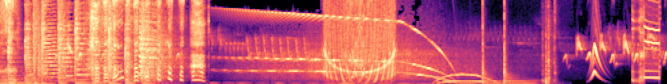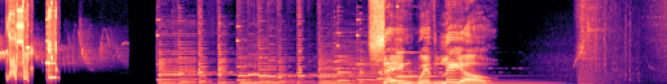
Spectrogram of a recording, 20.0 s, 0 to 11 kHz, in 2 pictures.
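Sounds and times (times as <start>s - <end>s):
children's song music: 0.0s - 2.8s, 12.4s - 18.2s
held electronic tone: 3.1s - 7.6s.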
